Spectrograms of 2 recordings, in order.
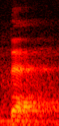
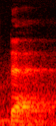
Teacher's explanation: Baik, selanjutnya kita masuk ke dalam huruf dal. Huruf dal, makharijul hurufnya yaitu ujung lidah kita bertemu dengan urat gigi atas kita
